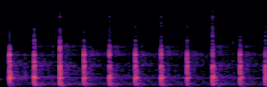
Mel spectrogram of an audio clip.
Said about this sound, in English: They begin to knock on the pews, on the chairs, on the desks. If they like what the lecture that they're receiving at that moment, they begin to hit and they knock.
